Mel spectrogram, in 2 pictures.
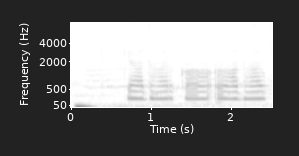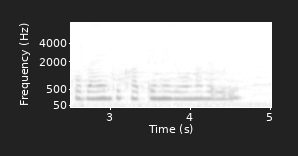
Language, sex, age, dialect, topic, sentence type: Hindi, female, 31-35, Awadhi Bundeli, banking, question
